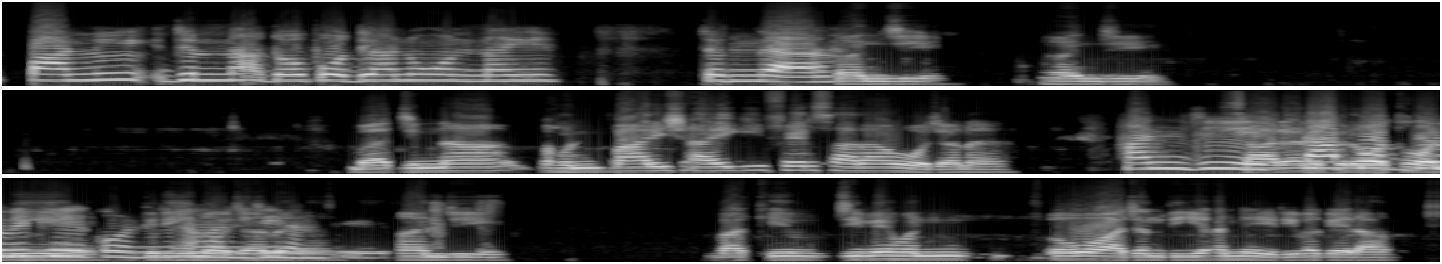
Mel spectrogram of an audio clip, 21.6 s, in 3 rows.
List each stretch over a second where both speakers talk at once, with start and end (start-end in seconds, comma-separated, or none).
13.4-16.0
